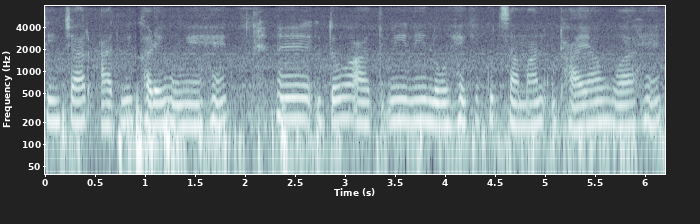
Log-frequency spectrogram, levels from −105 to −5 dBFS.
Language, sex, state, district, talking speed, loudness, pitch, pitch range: Hindi, female, Bihar, Saharsa, 185 wpm, -16 LUFS, 190 Hz, 175-205 Hz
